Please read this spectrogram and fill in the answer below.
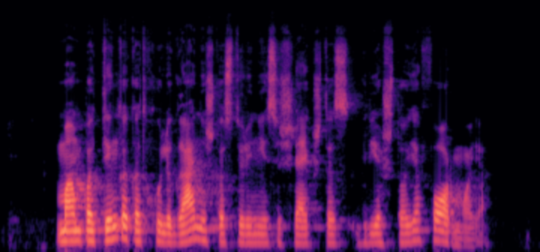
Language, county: Lithuanian, Utena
